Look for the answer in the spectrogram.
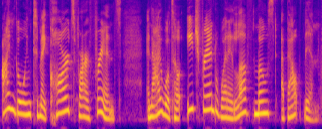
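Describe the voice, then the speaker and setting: A woman's voice: fairly high pitch, big pitch swings, slow pace, heavily acted. A woman voicing a cheerful, affectionate little girl in a storybook, with an eager, singsong delivery. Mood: excited.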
